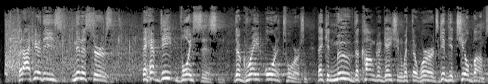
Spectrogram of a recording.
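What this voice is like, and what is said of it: Texan twang accent. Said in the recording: “my Texas twang”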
